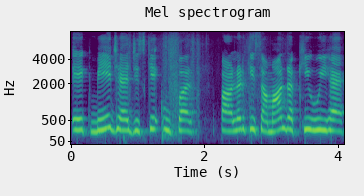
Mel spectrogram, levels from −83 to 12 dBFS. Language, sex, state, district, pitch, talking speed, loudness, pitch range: Hindi, female, Bihar, Bhagalpur, 265 Hz, 160 wpm, -13 LUFS, 250-280 Hz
